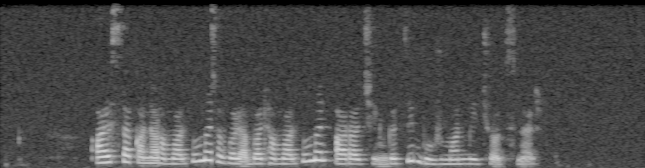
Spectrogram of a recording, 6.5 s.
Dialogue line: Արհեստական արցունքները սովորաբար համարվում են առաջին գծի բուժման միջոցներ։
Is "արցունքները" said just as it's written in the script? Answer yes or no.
no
